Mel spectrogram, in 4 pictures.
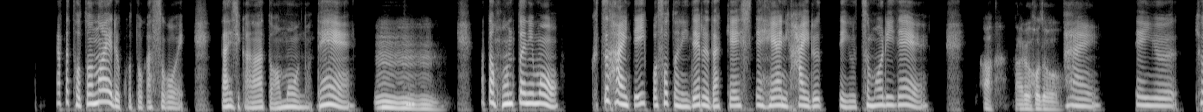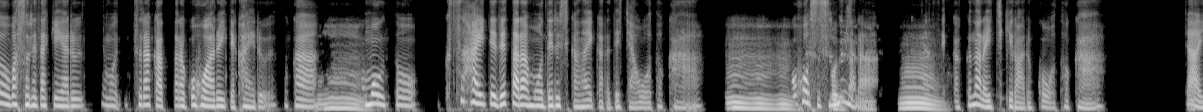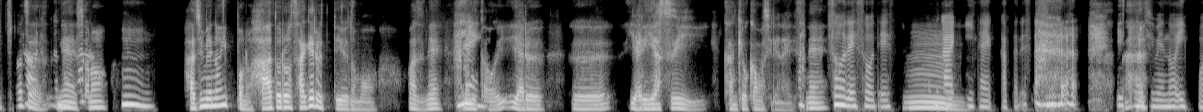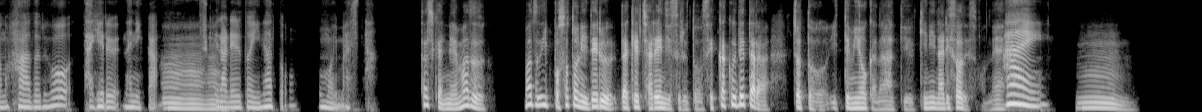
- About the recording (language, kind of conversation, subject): Japanese, advice, モチベーションを取り戻して、また続けるにはどうすればいいですか？
- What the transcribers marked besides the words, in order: laugh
